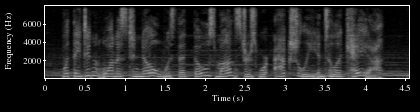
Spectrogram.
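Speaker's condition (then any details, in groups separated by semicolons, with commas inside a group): No condition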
